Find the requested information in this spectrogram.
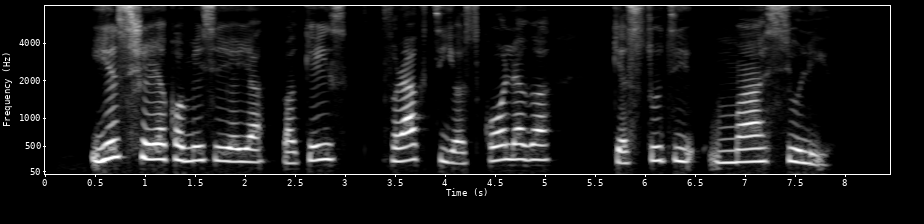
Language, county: Lithuanian, Vilnius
